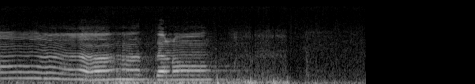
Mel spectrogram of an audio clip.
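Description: A man sings a sustained, wavering melody that ends abruptly.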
